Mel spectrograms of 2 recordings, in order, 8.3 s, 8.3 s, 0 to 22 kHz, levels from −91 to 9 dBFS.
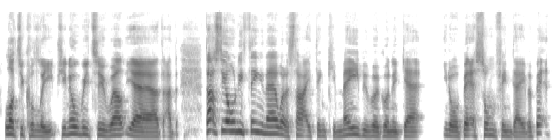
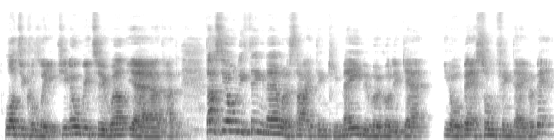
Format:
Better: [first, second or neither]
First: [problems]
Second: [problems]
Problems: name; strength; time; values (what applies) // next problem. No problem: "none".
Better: first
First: none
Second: room echo; slight; dies away in 0.3 s // off-mic speech; far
